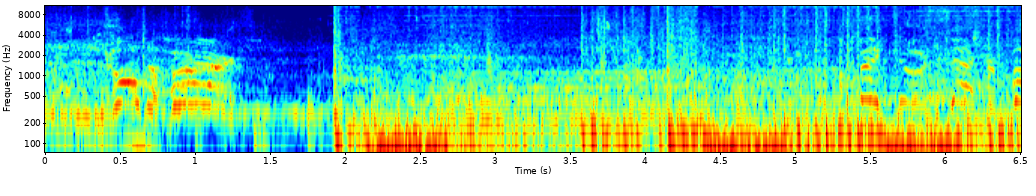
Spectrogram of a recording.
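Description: Gunfire in the Far Cry video game: after a brief quiet pause comes a loud, dense burst of rapid shots and impacts that keeps rattling on, with a person talking over the action.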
